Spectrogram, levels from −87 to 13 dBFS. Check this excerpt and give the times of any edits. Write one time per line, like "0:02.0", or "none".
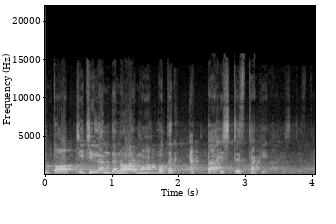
none

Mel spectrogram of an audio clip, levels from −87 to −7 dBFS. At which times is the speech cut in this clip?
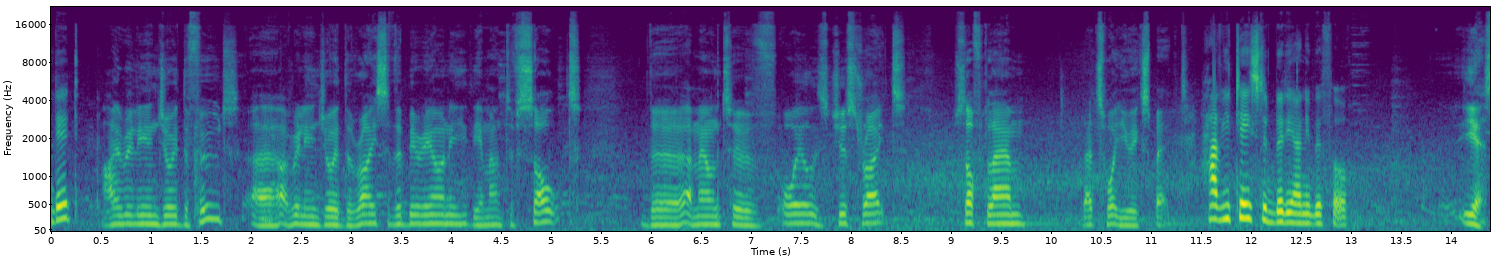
none

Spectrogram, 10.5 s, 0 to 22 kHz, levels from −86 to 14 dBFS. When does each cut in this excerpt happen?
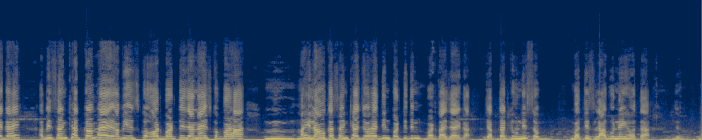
none

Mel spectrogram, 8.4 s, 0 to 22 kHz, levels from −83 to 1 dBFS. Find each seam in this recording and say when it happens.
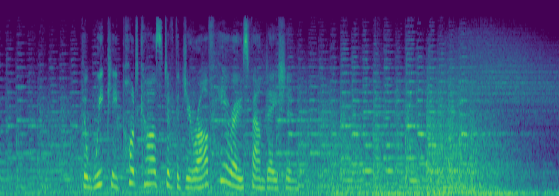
none

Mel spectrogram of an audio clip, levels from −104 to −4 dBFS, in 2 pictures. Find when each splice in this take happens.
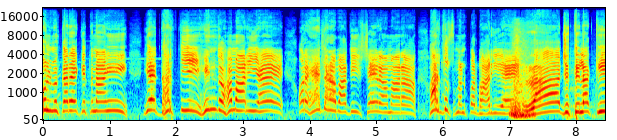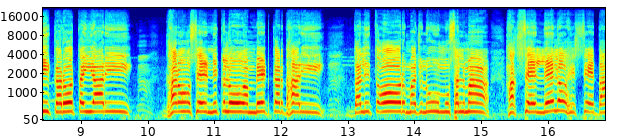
0:07.1

